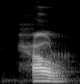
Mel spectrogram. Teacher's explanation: र साकिन से पहले जबर आ रहा है इसलिए र को हम पुर पढ़ेंगे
